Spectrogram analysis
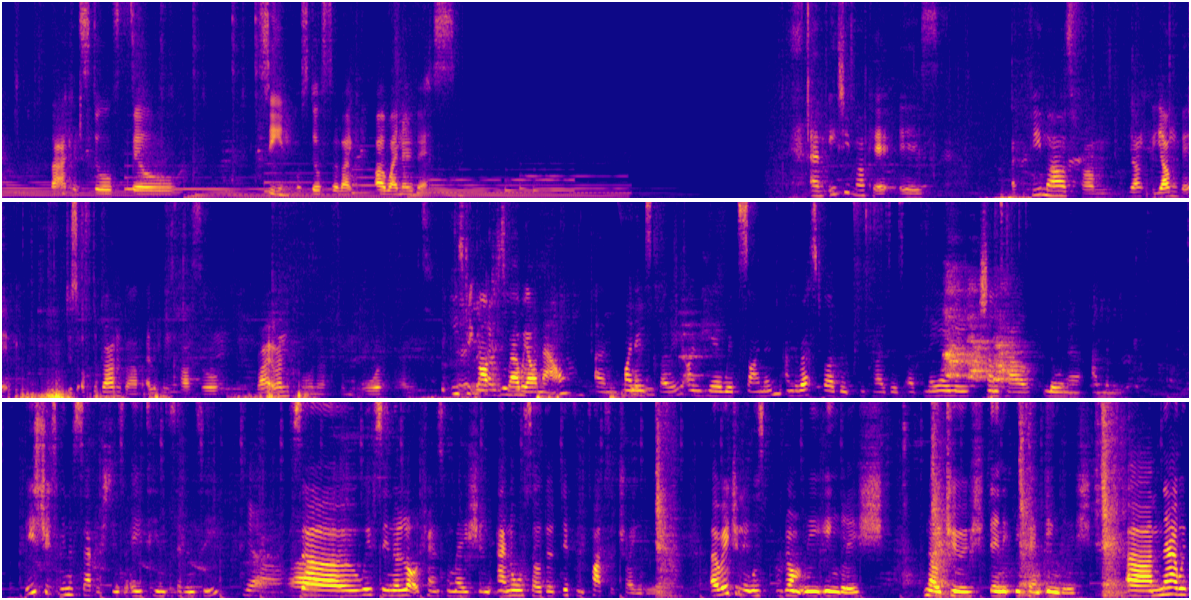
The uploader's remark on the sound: Members of Neighbourhood Theatre Company have curated this audio exploration of the market interviewing locals over the course of a weekend.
